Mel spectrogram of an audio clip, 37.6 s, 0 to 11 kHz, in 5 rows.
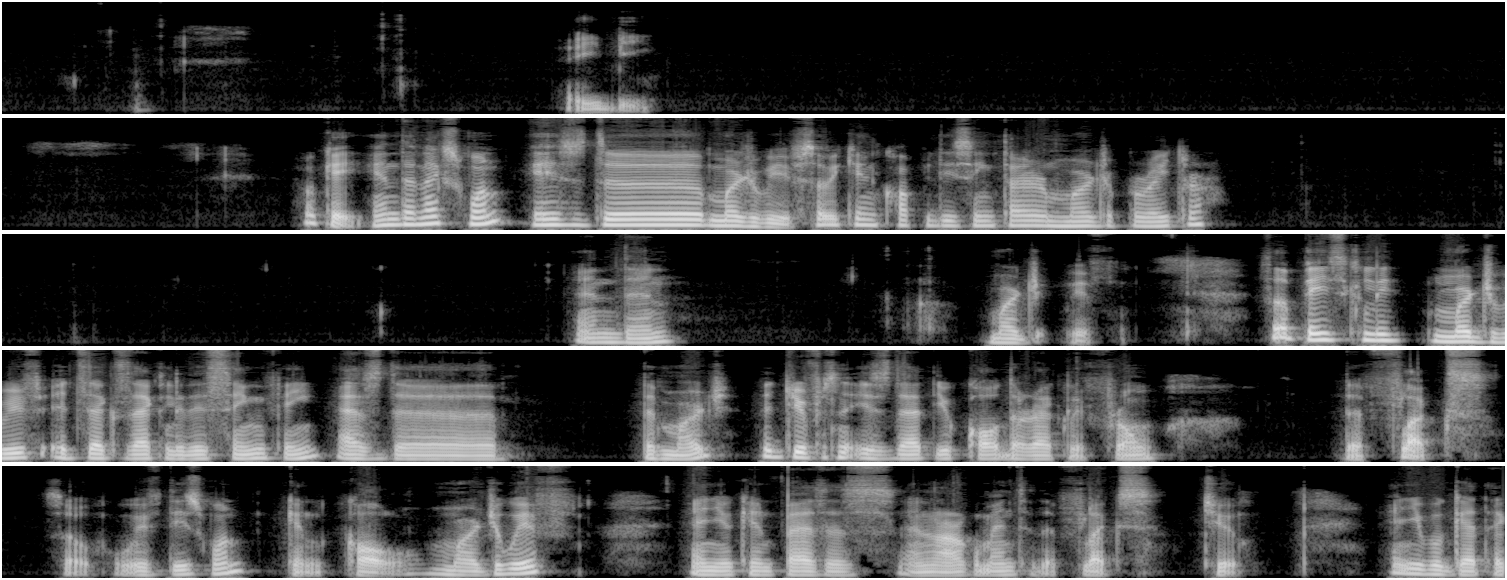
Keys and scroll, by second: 3.2 ctrl+shift+d, 14.2 super+c, 15.4 super+v, 32.4 Return.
